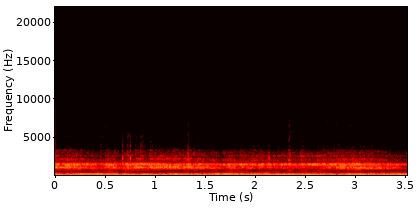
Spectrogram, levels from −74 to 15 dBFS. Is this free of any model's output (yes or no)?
yes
